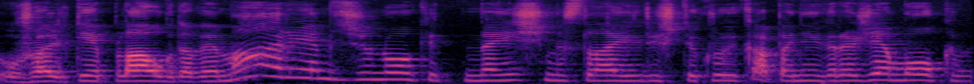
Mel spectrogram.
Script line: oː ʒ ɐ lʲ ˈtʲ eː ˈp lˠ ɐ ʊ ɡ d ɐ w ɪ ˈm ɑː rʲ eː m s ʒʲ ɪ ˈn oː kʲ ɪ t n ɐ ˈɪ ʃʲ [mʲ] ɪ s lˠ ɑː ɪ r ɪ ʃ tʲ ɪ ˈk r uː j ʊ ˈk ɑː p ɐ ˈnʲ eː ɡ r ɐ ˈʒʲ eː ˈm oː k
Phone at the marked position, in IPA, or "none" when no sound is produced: mʲ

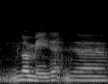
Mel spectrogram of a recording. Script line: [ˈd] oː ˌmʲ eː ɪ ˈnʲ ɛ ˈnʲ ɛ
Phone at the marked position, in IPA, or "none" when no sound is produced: n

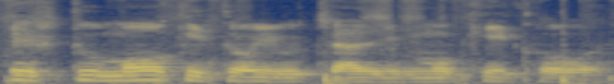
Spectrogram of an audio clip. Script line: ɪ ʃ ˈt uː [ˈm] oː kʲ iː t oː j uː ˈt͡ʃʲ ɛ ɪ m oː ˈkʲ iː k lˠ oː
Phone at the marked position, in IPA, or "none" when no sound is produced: m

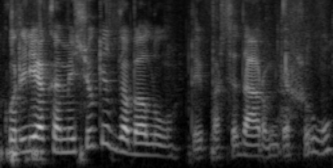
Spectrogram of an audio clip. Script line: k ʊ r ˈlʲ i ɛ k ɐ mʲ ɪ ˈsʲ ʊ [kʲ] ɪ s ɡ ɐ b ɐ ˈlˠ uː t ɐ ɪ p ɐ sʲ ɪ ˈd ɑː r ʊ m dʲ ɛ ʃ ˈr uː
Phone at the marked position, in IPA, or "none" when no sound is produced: kʲ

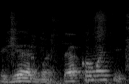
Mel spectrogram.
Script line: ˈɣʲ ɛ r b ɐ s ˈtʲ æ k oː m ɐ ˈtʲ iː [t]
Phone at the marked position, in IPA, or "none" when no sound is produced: t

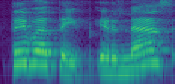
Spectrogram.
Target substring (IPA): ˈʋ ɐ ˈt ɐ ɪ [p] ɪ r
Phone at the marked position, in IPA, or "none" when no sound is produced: p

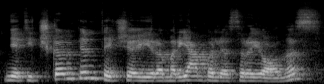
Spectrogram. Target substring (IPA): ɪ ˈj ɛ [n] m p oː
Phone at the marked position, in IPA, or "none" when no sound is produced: none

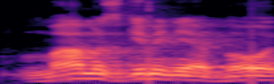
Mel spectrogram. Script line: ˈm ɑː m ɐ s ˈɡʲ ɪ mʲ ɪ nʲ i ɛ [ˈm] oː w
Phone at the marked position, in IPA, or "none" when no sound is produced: b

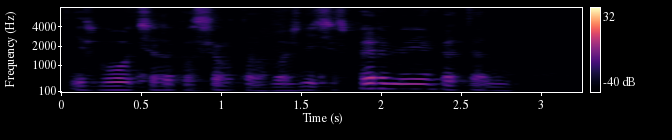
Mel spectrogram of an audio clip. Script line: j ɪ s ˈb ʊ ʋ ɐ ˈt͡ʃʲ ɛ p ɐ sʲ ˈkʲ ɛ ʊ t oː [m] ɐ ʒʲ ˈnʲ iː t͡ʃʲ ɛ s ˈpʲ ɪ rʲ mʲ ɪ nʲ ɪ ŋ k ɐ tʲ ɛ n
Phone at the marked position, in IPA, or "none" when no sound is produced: b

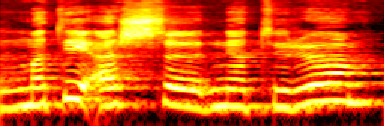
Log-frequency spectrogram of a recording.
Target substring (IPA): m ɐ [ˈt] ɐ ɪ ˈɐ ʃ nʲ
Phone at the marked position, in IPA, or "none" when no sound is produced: t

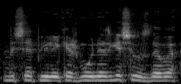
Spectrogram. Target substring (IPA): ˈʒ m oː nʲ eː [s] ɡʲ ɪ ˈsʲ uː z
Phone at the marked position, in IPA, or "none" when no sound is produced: s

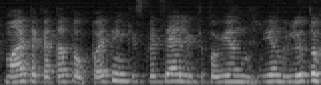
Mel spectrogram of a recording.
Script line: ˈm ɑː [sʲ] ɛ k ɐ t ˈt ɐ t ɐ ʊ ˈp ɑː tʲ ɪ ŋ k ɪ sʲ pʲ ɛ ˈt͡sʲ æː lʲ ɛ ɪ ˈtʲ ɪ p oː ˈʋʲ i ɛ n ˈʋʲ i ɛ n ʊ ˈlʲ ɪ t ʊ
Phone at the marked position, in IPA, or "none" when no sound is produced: tʲ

